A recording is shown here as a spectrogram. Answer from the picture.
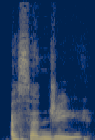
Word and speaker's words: Asenji: Is it Asenji? It's correct. I was almost there.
